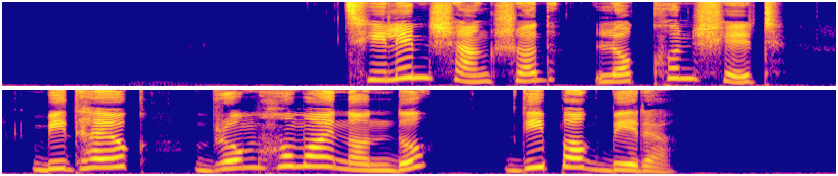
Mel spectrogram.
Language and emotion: Bengali, neutral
